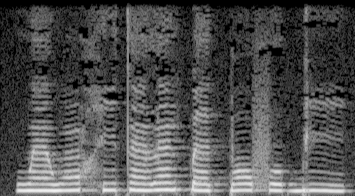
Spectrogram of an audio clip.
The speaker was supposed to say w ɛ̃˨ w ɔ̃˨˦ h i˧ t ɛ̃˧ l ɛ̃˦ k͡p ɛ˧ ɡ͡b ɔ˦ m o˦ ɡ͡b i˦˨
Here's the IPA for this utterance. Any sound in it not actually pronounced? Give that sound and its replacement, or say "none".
m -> f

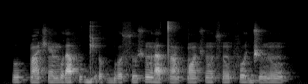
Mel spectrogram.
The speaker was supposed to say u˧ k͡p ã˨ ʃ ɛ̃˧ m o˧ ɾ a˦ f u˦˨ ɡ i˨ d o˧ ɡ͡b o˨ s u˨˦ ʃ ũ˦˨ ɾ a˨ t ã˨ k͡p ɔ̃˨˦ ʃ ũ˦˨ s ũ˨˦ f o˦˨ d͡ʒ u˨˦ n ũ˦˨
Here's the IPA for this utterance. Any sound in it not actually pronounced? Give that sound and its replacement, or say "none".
d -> ɾ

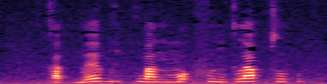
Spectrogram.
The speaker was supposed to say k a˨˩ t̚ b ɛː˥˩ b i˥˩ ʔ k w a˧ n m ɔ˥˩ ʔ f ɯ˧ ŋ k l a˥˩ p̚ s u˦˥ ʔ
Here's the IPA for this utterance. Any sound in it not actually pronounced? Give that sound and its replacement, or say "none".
none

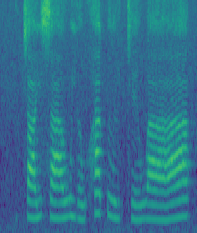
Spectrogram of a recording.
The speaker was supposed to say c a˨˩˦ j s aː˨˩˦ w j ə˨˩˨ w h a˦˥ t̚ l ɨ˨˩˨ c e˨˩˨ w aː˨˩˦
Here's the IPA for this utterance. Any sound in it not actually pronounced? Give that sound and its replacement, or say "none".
none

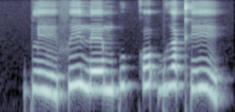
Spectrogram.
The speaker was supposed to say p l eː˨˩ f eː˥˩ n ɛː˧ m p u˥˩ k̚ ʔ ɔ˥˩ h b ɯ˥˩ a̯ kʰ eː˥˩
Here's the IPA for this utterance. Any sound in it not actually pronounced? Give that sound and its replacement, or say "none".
h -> ʔ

